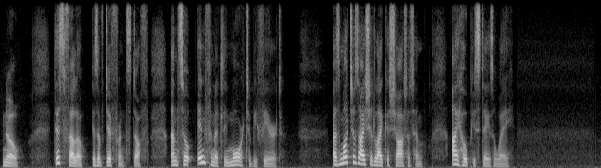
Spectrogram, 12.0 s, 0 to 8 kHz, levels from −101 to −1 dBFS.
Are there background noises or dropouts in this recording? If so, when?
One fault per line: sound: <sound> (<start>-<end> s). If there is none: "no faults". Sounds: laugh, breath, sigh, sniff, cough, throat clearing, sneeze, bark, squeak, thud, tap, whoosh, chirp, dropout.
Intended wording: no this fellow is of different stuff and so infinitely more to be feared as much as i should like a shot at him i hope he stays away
no faults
